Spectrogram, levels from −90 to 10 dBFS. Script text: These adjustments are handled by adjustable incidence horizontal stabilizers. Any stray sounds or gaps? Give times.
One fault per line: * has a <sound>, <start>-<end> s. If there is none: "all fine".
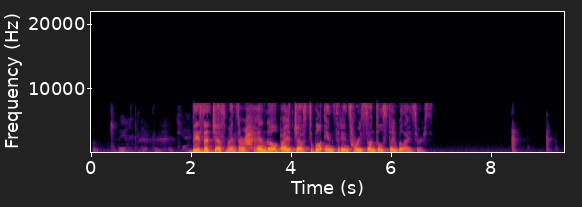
all fine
